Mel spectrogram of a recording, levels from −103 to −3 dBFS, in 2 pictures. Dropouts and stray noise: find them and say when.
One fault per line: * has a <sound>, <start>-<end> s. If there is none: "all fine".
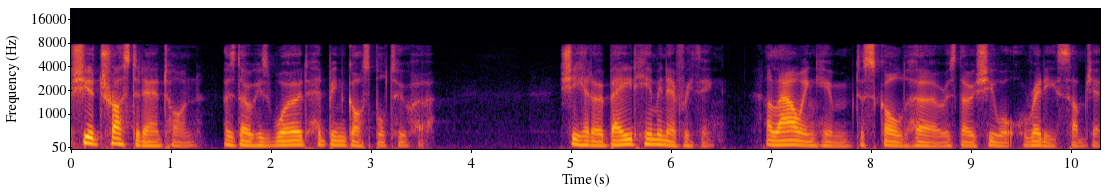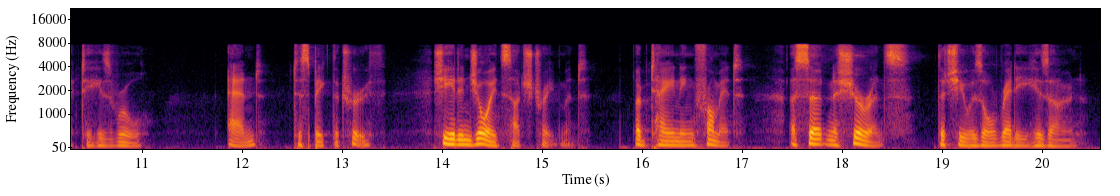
all fine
